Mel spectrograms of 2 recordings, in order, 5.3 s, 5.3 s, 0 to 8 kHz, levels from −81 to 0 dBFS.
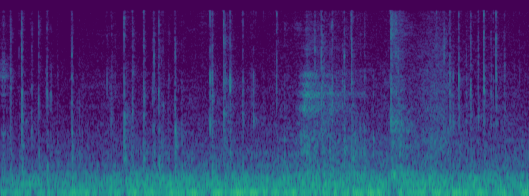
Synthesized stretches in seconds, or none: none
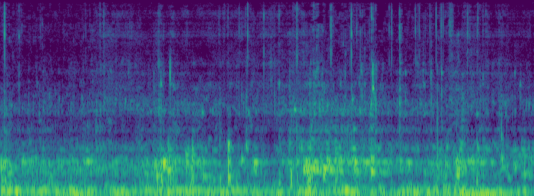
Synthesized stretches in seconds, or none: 1.0-3.1 (autoencoder, DAC-VAE); 4.5-5.3

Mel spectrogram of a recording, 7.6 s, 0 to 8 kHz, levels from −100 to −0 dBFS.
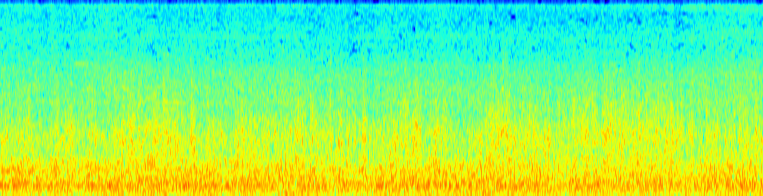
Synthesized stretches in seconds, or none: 1.5-2.1 (vocoder, BigVGAN v2)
